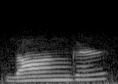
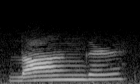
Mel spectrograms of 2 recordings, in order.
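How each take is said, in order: Both takes have the same delivery.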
